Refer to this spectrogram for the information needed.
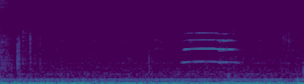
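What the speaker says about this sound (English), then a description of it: "My chubby cat, who I've shown in other videos, is being whiny." A chubby pet cat whines for dinner with a single drawn-out meow in a quiet room, preceded by faint rustling.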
